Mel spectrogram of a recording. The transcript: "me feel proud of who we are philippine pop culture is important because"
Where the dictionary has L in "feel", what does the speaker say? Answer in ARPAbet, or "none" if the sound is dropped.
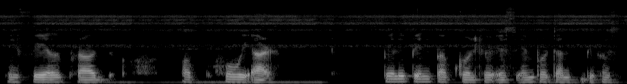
L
